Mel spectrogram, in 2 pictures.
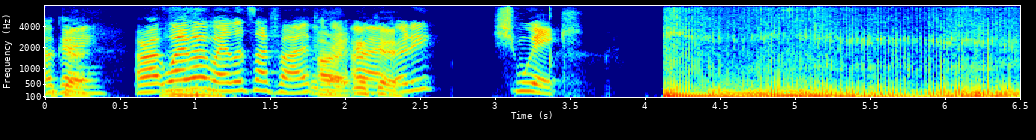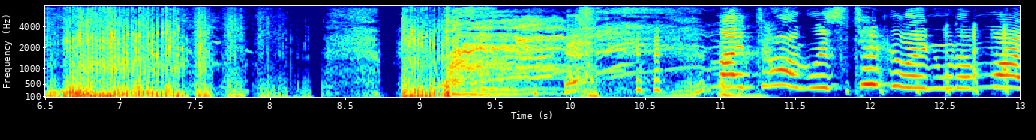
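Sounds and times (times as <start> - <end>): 
speech: 0.0 - 3.6, 11.0 - 12.9
voice making a raspberry imitating a fart: 4.1 - 9.8
laughter: 9.3 - 11.3, 12.2 - 12.9.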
